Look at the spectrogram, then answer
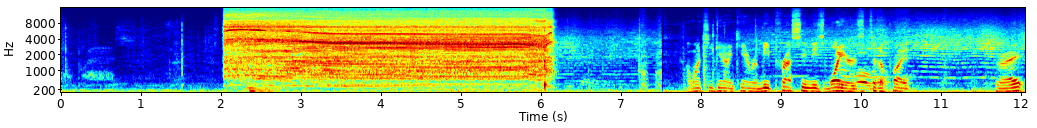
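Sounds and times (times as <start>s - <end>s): press tool motor whine: 2.0s - 6.2s.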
